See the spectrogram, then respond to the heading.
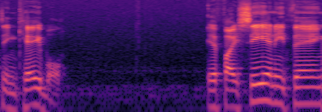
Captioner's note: pause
